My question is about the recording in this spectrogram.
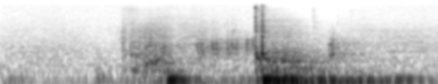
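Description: Plastic case of a trimpot (trimmer potentiometer) cracking open under the jaws of cutting pliers: a couple of small clicks, then one sharp snap a little past the middle, with handling thuds.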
